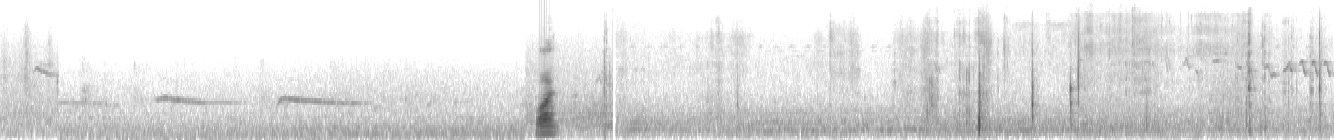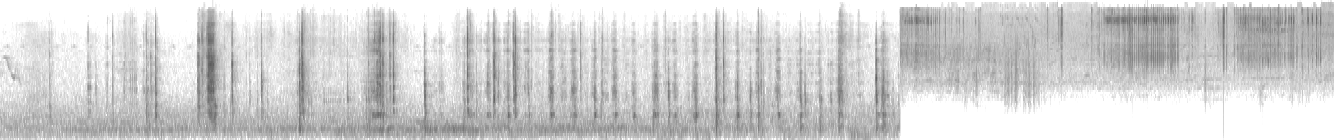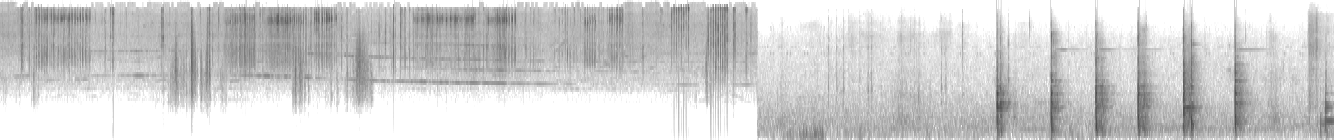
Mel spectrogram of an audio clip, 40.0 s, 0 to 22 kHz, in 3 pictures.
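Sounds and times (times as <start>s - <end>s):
draw knife scraping wood: 9.2s - 22.4s
thin high hiss: 22.4s - 34.3s.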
